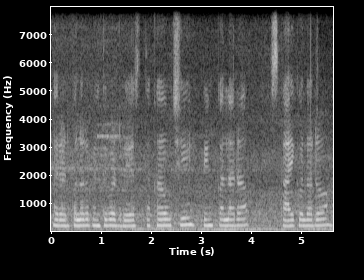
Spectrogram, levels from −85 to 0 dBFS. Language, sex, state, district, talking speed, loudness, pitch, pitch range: Odia, female, Odisha, Khordha, 140 wpm, -17 LUFS, 210 Hz, 205-215 Hz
